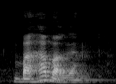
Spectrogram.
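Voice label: Santali, male, flower garden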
